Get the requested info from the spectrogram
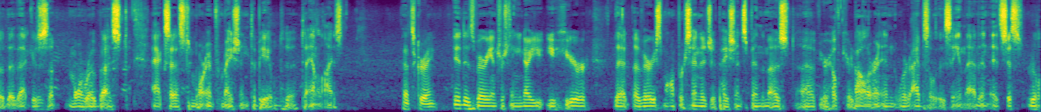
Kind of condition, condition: setting, busy venue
